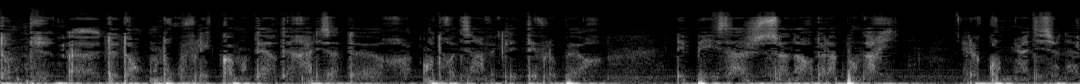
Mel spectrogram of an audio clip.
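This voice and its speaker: Whispering at a very slow pace, a man swings widely in loudness over noticeable background noise. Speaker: ASMR YouTuber, game collector unboxing. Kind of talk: casual talk to camera, unboxing.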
